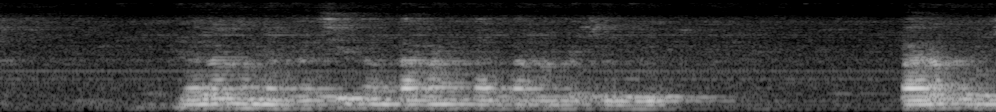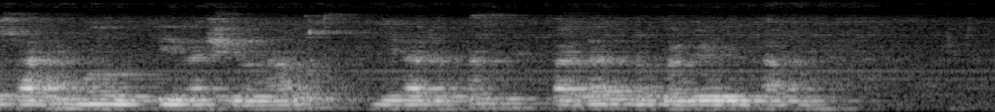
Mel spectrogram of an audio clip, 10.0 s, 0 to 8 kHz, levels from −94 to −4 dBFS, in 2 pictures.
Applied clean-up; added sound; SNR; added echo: none; none; none; reverberation time 0.8 s.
